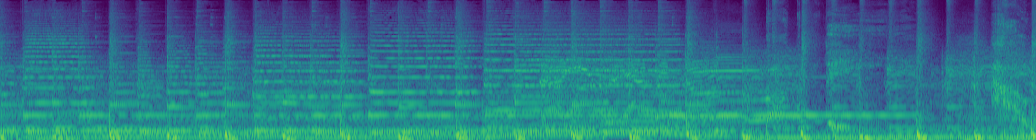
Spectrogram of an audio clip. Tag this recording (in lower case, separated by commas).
music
